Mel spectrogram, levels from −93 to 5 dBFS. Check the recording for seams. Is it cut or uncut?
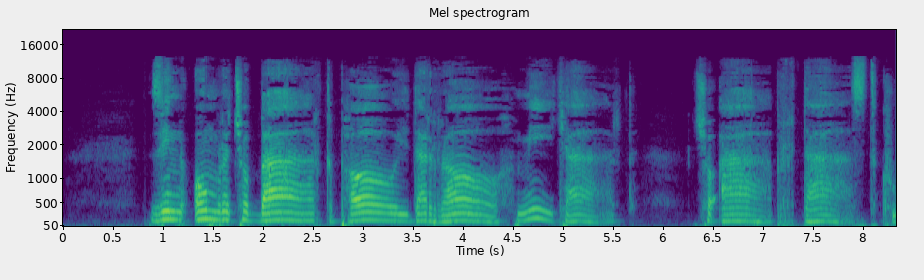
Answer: uncut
